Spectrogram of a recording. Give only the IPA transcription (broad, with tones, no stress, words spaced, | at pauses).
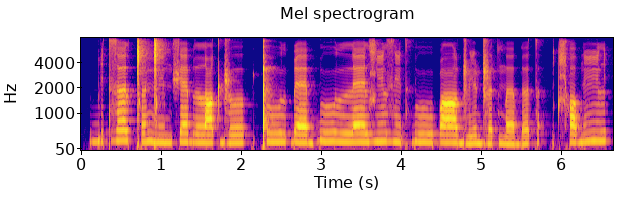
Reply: bi˨tzɜ˦lǀə˨˦ ŋ͡ǀĩ˨mʃɛ˦b lːɑ˦tɖ͡ʐʊ˦ | ǃuː˨lɓɛː˨bɓuː˦ lːɛː˦l ʑĩ˦lzĩ˦˨tɓuː˦ɓɑː˦ ɖ͡ʐĩ˨˦ɖ͡ʐə˦tmɜ˨bɾə˦t | t͡ɕʰɒ˨bɾĩ˦l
